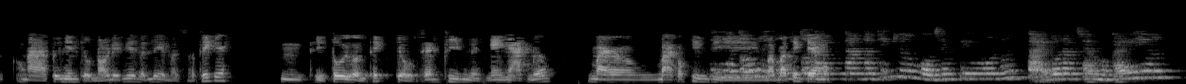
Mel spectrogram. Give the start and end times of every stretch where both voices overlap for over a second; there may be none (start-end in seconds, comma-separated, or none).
7.1-8.3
